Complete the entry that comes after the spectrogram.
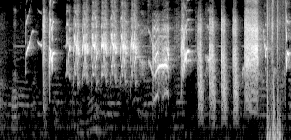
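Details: Javan myna call played to make other mynas cry out: a rhythmic string of harsh rasping notes roughly three per second, with slurred whistles and a loud thump near the end.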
